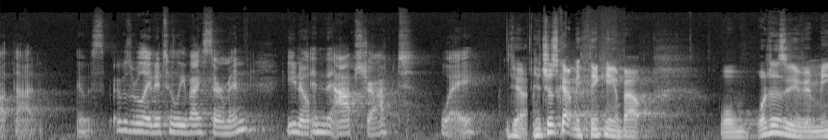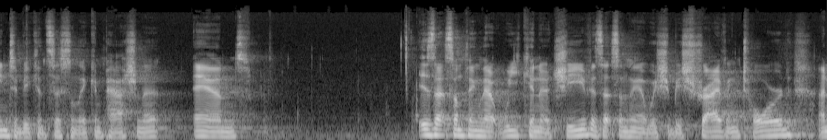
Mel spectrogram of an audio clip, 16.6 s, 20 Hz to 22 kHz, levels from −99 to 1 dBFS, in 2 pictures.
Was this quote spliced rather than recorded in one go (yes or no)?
yes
